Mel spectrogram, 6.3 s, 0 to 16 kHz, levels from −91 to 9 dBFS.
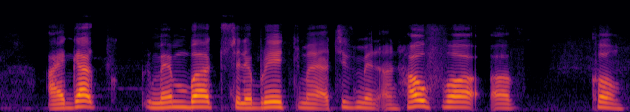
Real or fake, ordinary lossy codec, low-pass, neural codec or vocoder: real; Opus, 24 kbps; 7.2 kHz; none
